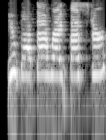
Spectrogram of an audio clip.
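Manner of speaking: high, sassy cartoon voice; playful character voice. Parent reading aloud, character answers narrator cheekily. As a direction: toss it back with cheeky pride.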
